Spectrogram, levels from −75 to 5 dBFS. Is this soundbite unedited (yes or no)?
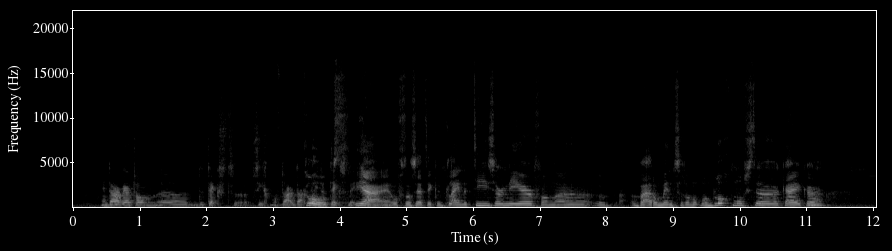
yes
